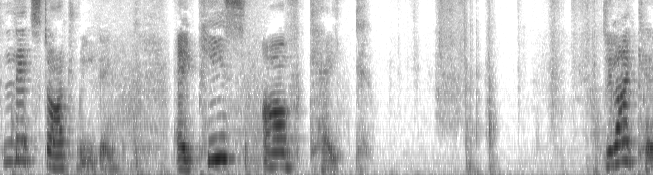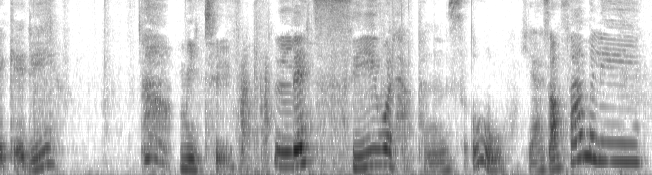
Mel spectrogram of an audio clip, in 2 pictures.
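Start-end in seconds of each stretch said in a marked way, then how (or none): none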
